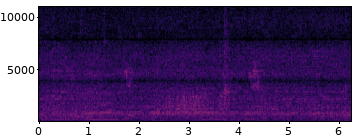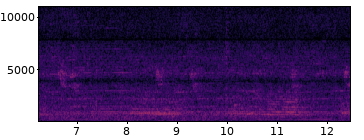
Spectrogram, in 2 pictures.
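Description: Outdoor ambience: birds giving short, high chirps every second or two over a steady hiss, with a low hum that comes and goes in stretches of about a second.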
